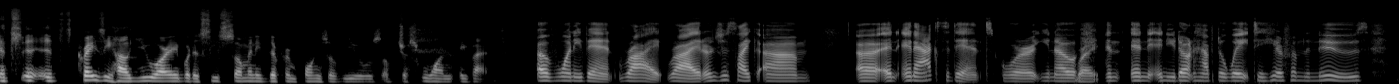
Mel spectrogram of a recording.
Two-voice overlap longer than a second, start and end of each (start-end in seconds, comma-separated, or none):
none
